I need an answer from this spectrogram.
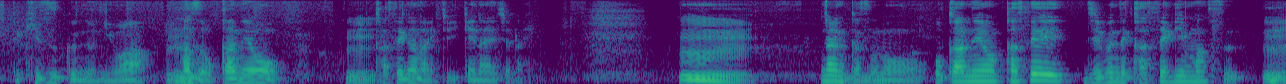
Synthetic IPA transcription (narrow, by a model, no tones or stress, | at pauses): t̪ːe̞kʲizɨkɯ̟no̞ɲ̟iβ̞amazɨo̞kane̞o̞ | kʰase̞ɡanait̪o̞̰ike̞naiʑa̰na̰i | nãŋkaso̞no̞ːkane̞o̞kase̞d͡ʑibɯ̟̃nd̪e̞kase̞ɡʲimasɨ̰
